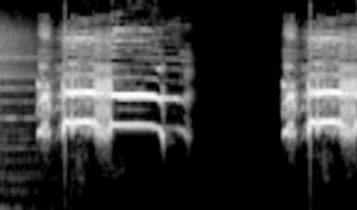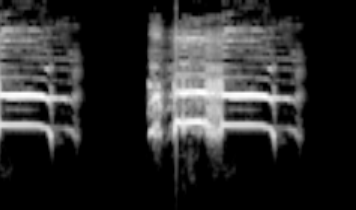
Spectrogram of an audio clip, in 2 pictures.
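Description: Rooster crowing cock-a-doodle-doo three times, each crow about two seconds long with a pause between, the same crow repeated each time.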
